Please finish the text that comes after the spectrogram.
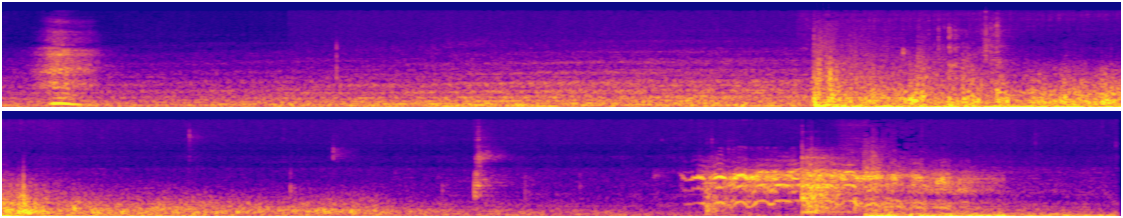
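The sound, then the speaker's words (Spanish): A horse whinnies loudly near the end, a shrill wavering neigh rising over steady rain, after a heavy rumble of thunder crashes in partway through the storm. “¿Un caballo?”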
